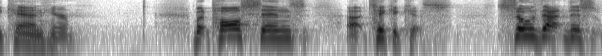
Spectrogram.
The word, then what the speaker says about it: Tychicus: The pronunciation of this name is a disagreement. I heard four different versions this morning as I was trying to, like, how do you say this name? I landed on Tychicus, and Vinny came and asked me, hey, what did you land on?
